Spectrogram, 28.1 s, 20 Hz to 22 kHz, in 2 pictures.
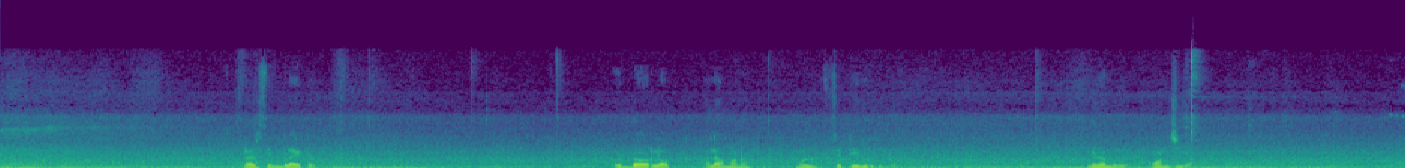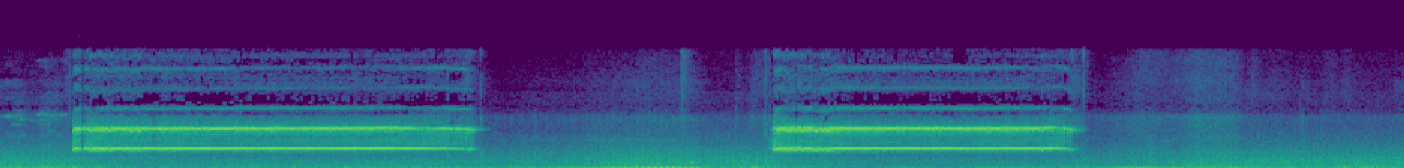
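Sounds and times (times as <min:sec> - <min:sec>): high-pitched alarm buzzer: 0:14.8 - 0:19.0, 0:21.7 - 0:25.0.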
